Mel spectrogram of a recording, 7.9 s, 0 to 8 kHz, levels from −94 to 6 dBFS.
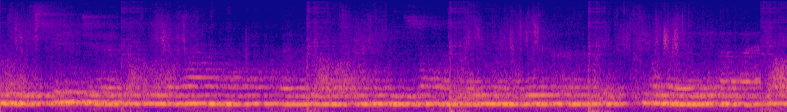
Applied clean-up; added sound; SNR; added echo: neural separator model SepFormer DNS4.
